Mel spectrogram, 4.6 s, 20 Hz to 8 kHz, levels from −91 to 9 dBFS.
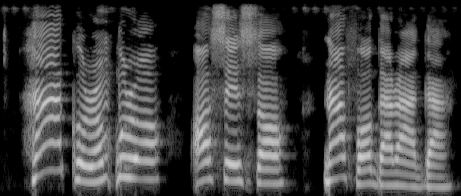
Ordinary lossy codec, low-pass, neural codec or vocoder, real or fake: none; 7.2 kHz; none; real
